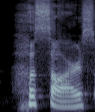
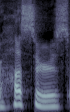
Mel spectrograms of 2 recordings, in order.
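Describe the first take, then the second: First: "hussars" as huu-SARZ, with a full AR; alternative pronunciation. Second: "hussars" as HUSS-erz, rhyming with fussers; alternative pronunciation. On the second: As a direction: say "hussars" with a short UH and weak ending. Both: Shown as a demonstration. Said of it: "however you wanna say it".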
